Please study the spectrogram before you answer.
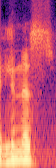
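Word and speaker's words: Linus: तो वो बोलता है कि मेरा वहाँ पे फिनलैंड में जो मेरा नाम का प्रोनाउंसिएशन है वो लिनस ही है, ठीक है, वहाँ लिनस ही बुलाया जाता है मुझे।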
